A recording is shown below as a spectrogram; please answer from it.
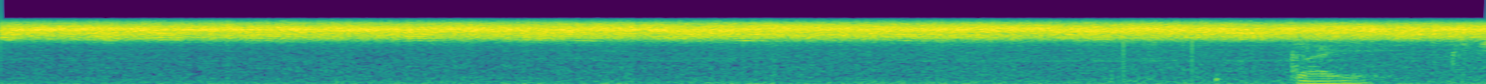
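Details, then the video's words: In summer in Sugar Creek, Missouri, a cicada gives a loud, steady, high-pitched buzzing drone that never breaks, heard in a garden, with a brief human voice near the end. "You can hear this cicada"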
